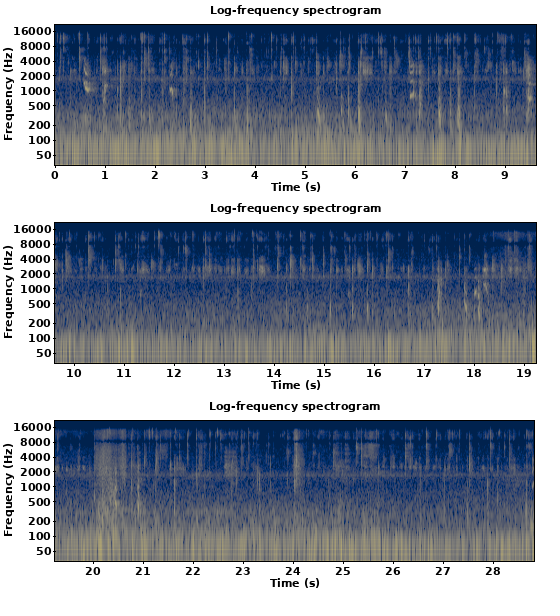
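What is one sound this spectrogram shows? A puppy laps and chews food noisily from a bowl, close by.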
